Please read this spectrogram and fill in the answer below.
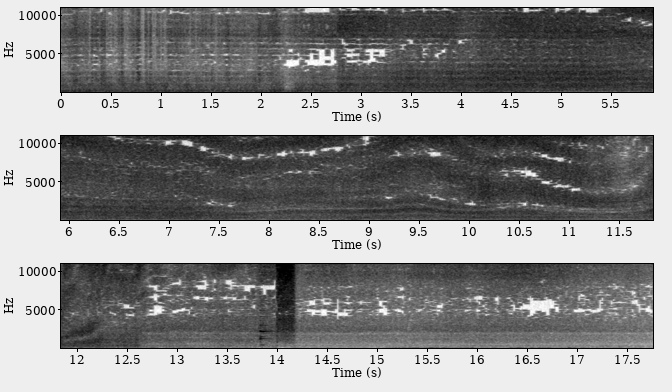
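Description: Gas torch flame burning on steel channel, a steady rushing hiss. It drops in level about thirteen seconds in, a sharp click follows a second later, and the sound then fades out.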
